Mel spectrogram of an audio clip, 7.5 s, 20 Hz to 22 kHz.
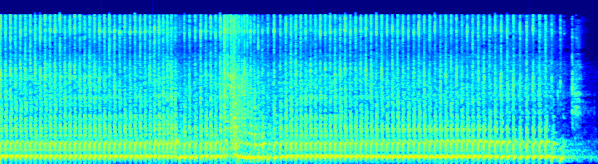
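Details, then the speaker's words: KTM Duke 200 with China-made exhaust link pipe snapped at the weld: very loud raw bark about four pulses a second, deep like open headers or a tank; exhaust escaping straight from the engine, risking head burn. "Bunyi memang macam nak meletup Jadi sebab apa dia tak ada bom ke, dia tak ada apa-apa, dia straight je daripada enjin. Sebab dia bunyi dia macam kereta kebal."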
